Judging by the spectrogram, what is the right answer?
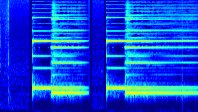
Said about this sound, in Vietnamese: Ông Hân, bà Hoan đang đôi co với cái chuyện hùn vốn cho bà Lan vay và không tham gia bảo hiểm xã hội tự nguyện tiếp, thì có tiếng chuông gọi cửa.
